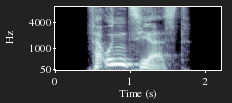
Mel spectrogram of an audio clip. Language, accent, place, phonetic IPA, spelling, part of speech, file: German, Germany, Berlin, [fɛɐ̯ˈʔʊnˌt͡siːɐ̯st], verunzierst, verb, De-verunzierst.ogg
- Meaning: second-person singular present of verunzieren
